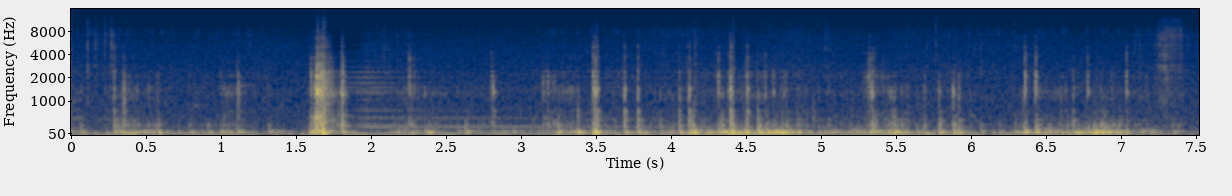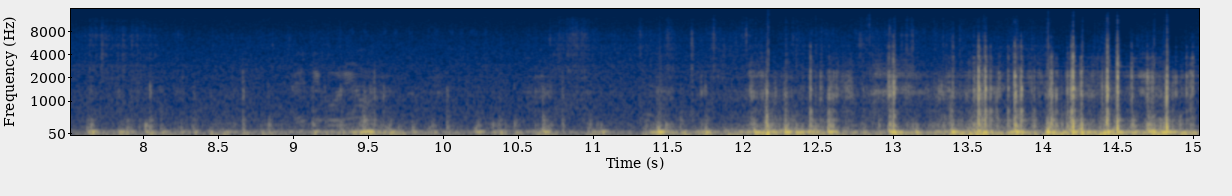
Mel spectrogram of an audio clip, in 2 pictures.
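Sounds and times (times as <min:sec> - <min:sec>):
scattered knocks and clicks: 0:00.0 - 0:15.0
steady low rumble: 0:00.0 - 0:15.0
sharp ringing knock: 0:01.6 - 0:04.5.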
